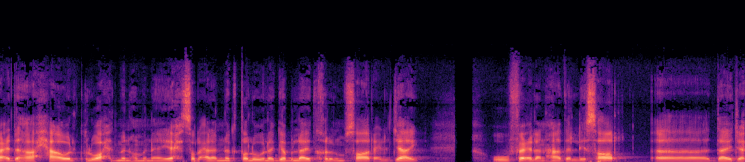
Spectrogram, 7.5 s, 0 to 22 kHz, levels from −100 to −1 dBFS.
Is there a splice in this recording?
no; 0 cuts

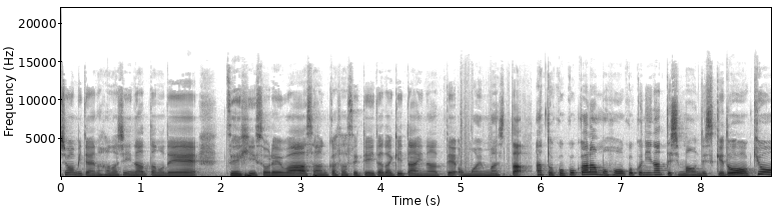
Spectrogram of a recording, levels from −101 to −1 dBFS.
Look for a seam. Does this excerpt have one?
yes; 1 cut; at 5.9 s

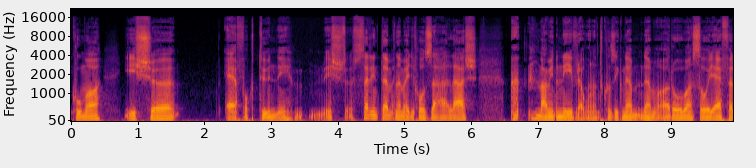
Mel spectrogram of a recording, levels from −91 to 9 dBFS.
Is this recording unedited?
no; 3 cuts; at 4.8 s, 5.2 s, 7.3 s

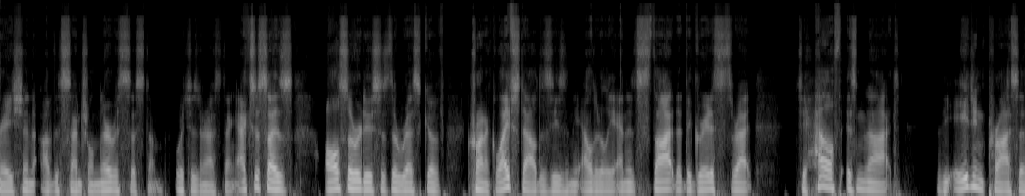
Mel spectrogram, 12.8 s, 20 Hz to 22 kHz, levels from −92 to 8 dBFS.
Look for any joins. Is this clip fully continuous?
no; 2 cuts; at 2.1 s, 2.5 s

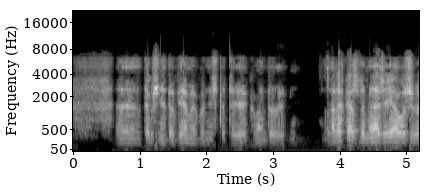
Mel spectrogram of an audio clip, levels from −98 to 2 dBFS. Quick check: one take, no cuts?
no; 2 cuts; at 1.2 s, 3.9 s

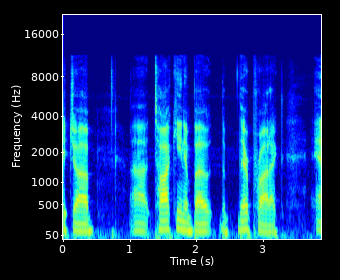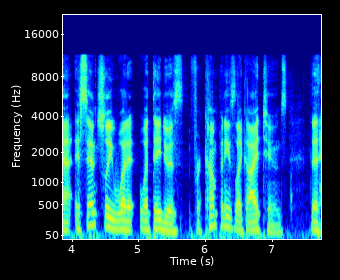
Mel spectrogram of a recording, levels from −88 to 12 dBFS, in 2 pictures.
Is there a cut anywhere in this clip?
no; 0 cuts

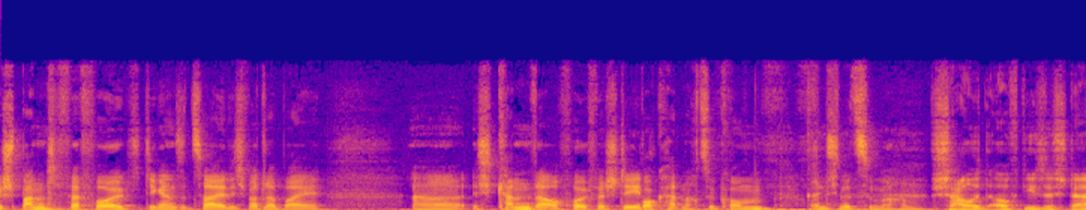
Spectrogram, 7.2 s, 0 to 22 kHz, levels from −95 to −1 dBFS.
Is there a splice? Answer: yes; 5 cuts; at 1.7 s, 3.6 s, 4.3 s, 4.6 s, 5.6 s

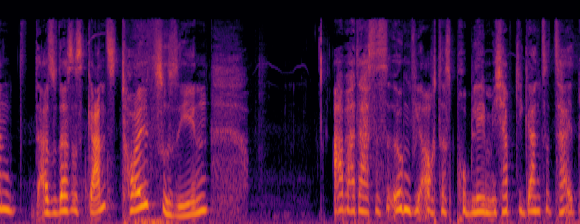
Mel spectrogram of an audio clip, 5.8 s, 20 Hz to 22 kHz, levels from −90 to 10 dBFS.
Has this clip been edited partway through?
no; 0 cuts

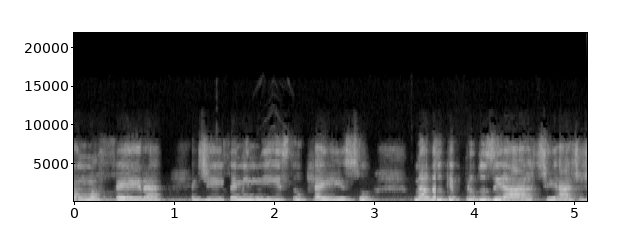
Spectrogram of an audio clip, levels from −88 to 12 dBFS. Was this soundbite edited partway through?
yes; 4 cuts; at 1.2 s, 1.5 s, 2.4 s, 3.6 s

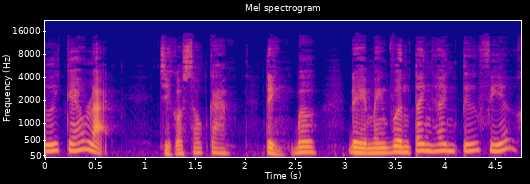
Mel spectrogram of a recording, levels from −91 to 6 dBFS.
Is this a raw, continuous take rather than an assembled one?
yes; 0 cuts

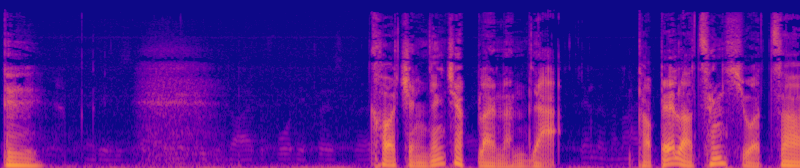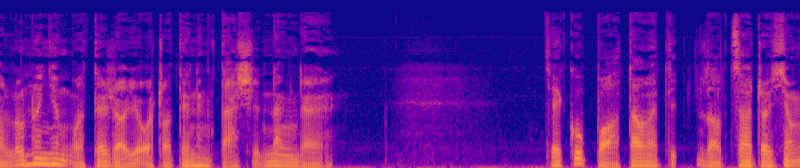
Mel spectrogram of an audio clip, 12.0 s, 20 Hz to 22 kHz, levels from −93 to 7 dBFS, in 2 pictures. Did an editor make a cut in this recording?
yes; 3 cuts; at 2.8 s, 3.9 s, 11.0 s

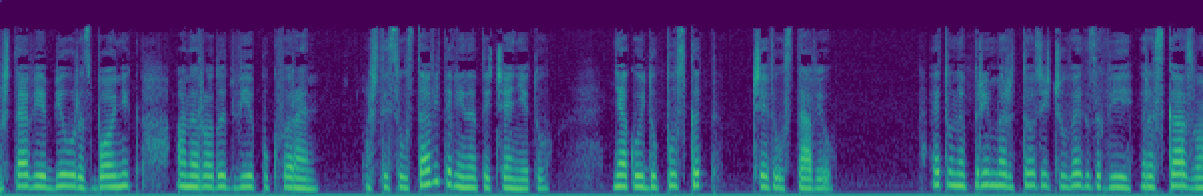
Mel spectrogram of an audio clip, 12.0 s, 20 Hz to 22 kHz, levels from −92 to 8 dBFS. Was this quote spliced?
yes; 2 cuts; at 7.7 s, 11.0 s

